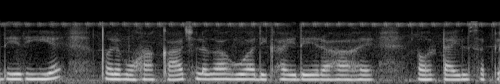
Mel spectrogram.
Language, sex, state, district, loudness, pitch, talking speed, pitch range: Hindi, male, Maharashtra, Gondia, -17 LUFS, 230 Hz, 190 wpm, 220-240 Hz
